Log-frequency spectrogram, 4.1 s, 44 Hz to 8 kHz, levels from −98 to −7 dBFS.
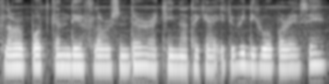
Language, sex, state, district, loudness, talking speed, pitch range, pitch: Nagamese, male, Nagaland, Kohima, -18 LUFS, 175 wpm, 125-135 Hz, 130 Hz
